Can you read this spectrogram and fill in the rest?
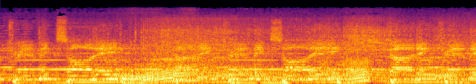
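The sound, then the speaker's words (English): A chainsaw engine runs loud, its whine rising and falling in repeated revs as it cuts through wood, with a steady buzzing idle in between. “sawing, cutting, trimming, sawing. Through the wood you're drawing, while your neighbor's jawing chainsaw.”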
